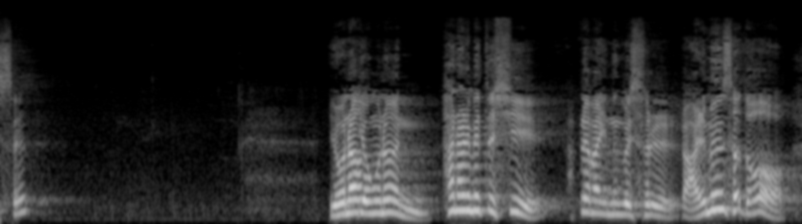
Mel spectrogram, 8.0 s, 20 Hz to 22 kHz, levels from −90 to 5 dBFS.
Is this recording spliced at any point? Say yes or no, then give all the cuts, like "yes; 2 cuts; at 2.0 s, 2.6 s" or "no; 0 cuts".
yes; 4 cuts; at 3.6 s, 4.4 s, 5.8 s, 6.8 s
